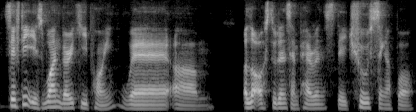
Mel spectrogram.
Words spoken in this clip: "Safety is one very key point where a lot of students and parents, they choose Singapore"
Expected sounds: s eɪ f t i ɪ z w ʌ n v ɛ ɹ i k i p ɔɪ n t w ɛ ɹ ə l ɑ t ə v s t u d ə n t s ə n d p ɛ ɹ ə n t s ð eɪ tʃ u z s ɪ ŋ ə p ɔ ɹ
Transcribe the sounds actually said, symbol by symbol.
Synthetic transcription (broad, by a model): s eɪ f t i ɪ s w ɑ n v ɛ ɹ i k i p ɔɪ n t w ɛ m ə l ɑ t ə f s t u d ə n t s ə n p ɛ ɹ ə n t s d eɪ tʃ u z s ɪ ŋ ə p ɔ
